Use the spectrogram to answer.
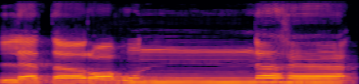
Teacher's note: غنہ کریں گے، نین کے ناک میں آواز کو لے جائیں گے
